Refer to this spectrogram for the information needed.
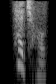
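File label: "hedgehog", English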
